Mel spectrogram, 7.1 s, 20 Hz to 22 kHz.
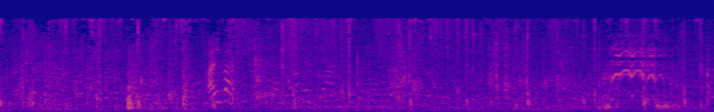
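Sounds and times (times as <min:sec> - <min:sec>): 
busy outdoor bustle: 0:00.0 - 0:07.1
faint voices: 0:00.0 - 0:07.1
horse hooves clip-clopping: 0:00.0 - 0:07.1
horse short whinny: 0:06.0 - 0:06.8.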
